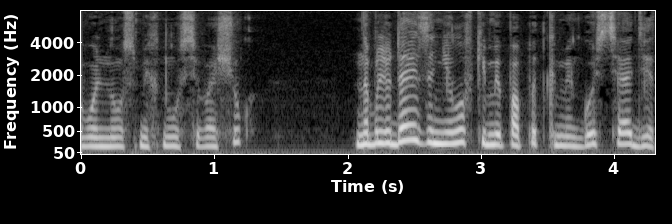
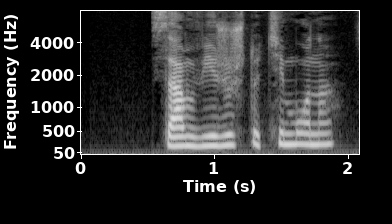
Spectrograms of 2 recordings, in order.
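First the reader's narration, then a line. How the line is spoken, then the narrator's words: Grumpy mutter. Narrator (Russian): сварливо пробурчал Семен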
